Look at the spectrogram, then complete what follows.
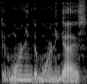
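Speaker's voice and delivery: hoarse, scratchy, raspy, rough morning voice. Greeting your stream viewers at six in the morning, with a raspy throat. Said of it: "Sorry, I sound like a gremlin. My throat is still raspy".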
